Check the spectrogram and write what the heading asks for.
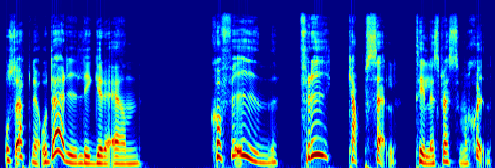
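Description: A woman in her thirties chatting on a podcast, voice leaping up high whenever she acts out a line. Dry, close sound with no room around it. She tells a long story with lively swings. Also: no room sound. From Sweden. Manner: animated storytelling, acting out quotes with big pitch jumps. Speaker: podcast co-host. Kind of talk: casual chat.

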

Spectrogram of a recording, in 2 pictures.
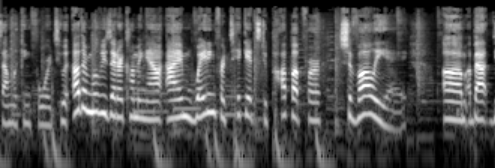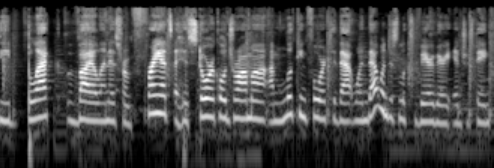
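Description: A woman's voice: medium pitch, moderate pace, a bit bright, faint music behind. Chatty woman hosting a film podcast. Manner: chatty, candid, repeats herself for emphasis. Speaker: podcast host. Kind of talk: casual solo film review. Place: New Orleans.

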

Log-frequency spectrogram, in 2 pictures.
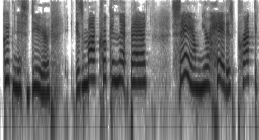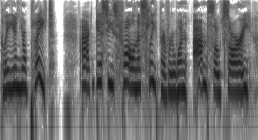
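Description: A woman voices a prim, fluttery housewife in a vintage radio mystery, pitched high. She speaks slowly and properly, with a dry, close sound. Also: fairly bright tone, no echo. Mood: flustered. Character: prim middle-aged housewife, nervous hostess. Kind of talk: 1940s radio drama acting.

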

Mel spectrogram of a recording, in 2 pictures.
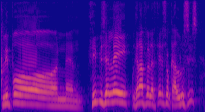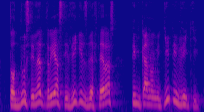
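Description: A man hosting a podcast, talking sport in a casual, joking, animated way. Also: fairly high pitch. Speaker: podcast host.

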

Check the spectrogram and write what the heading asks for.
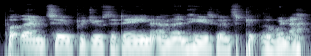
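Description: Guy on a podcast, lowish voice, dry wry jokes, mumbles the ends of lines. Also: steady tone, brisk, warm tone. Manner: dry, wry, drops volume at sentence ends. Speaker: podcast co-host. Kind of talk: casual chat.

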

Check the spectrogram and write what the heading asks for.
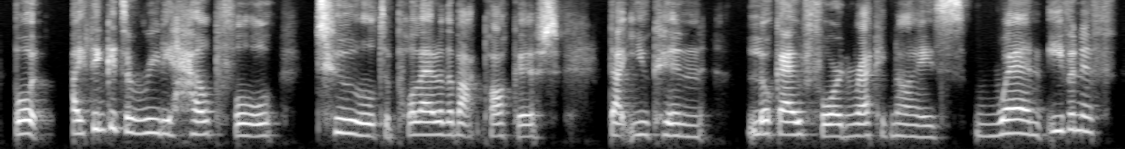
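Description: An Irish woman speaks as a podcast host. Her voice is average in pitch. She talks to listener and guest in a chatty, effusive manner. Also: darkish tone. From Ireland. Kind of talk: scripted podcast introduction, then casual interview chat.

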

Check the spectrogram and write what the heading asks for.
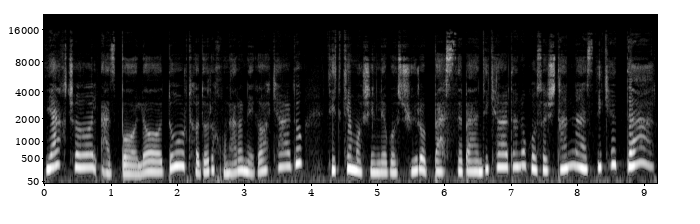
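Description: A woman narrating a children's story in an expressive, animated storytelling manner, recorded close on a studio mic. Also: a little high, no echo.

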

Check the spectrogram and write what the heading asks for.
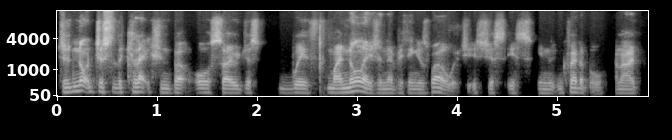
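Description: A man's voice: lowish voice, quick pace, a little mellow. A man, a reenactor guest on a podcast, talking enthusiastically in a rambling way with many fillers. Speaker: guest, living history reenactor. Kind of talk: casual podcast chat.

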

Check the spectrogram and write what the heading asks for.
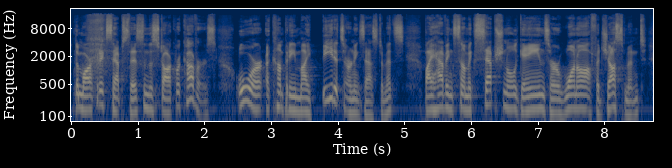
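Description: As an expert podcast host, this man explains things articulately and analytically at a measured pace, using an expressive, somewhat bright voice of medium pitch.

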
